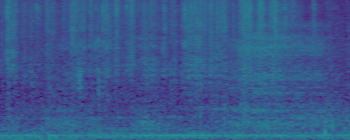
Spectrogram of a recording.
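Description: Faint rustling of a paper towel being folded and wrapped around a rod.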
